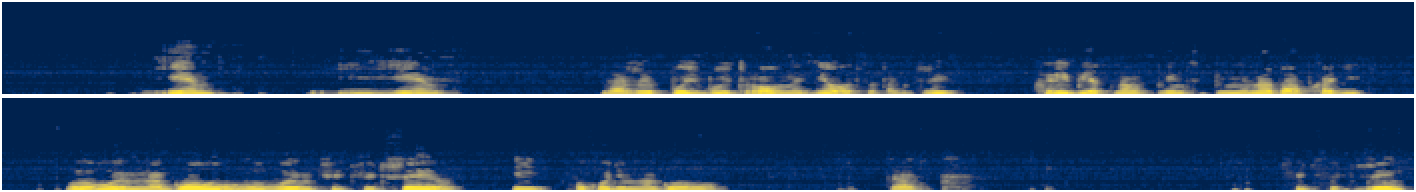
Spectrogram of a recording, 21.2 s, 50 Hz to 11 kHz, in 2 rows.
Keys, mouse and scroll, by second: 0.8 e, 1.5 click, 1.8 e, 3.3 click, 5.8 g, 7.1 click, 8.4 e, 10.8 click, 12.0 e, 13.3 click, 13.8 e, 14.9 click, 17.0 shift+middle click, 18.3 click, 19.8 g, 20.9 click.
